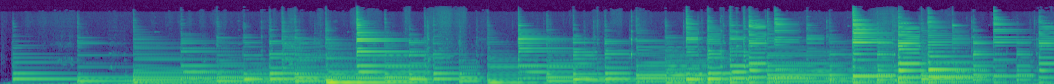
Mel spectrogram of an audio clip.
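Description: Handmade nylon-string classical guitar with a solid Caucasian spruce top and solid American walnut back and sides, played fingerstyle as a solo: plucked melody notes over a deep bass line. It starts straight after a moment of silence.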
